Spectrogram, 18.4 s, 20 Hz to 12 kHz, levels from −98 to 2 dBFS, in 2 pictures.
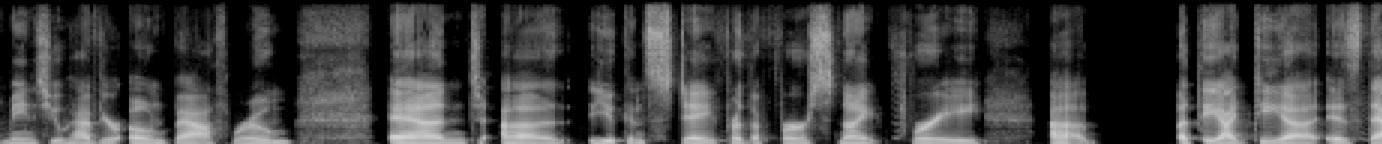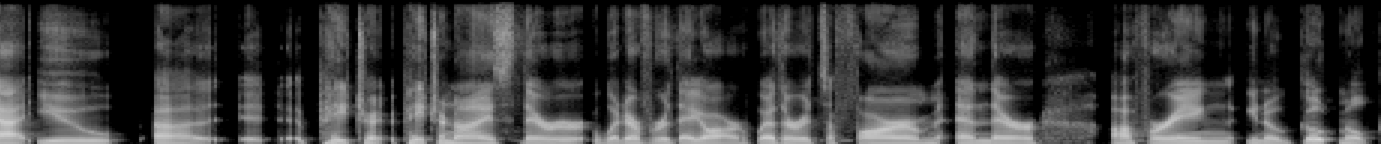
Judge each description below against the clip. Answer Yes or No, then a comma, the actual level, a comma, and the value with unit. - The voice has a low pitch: No, medium, 160 Hz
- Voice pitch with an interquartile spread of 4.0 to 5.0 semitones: No, narrow, 2.6 semitones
